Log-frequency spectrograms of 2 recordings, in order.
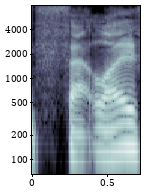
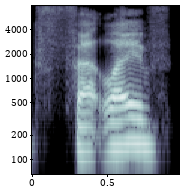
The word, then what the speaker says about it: FetLife: FET, like fetish. Oh, fet. Life. Life. Got it. I was thinking fet, like French for a party.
